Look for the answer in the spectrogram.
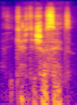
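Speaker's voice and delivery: hushed whisper. Real, not acted. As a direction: whisper it like a secret. Teasing aside about hiding socks.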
